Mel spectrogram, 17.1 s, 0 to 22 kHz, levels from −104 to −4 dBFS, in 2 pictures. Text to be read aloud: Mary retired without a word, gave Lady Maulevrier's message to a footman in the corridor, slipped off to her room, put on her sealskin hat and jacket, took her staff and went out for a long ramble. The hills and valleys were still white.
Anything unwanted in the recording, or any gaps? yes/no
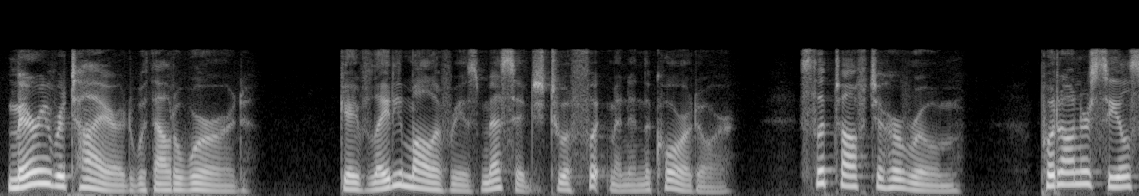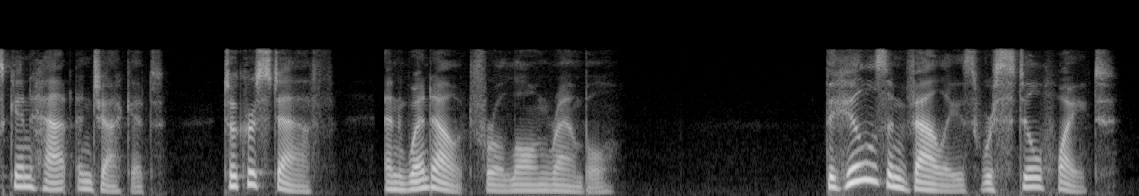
no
